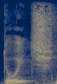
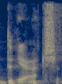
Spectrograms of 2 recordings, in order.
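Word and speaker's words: Deutch: Is that how you say her name? – Deutsch. – That makes much more sense than Deutsch.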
